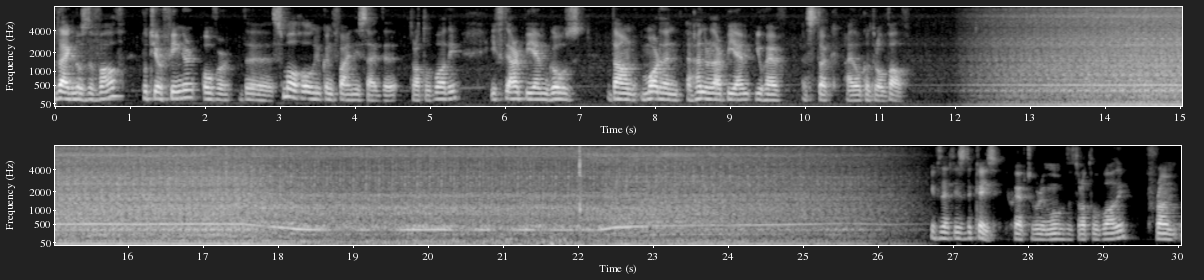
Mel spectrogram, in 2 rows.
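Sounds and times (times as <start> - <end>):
car engine idling: 0.0 - 26.7
air hissing into throttle body: 12.3 - 26.4.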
